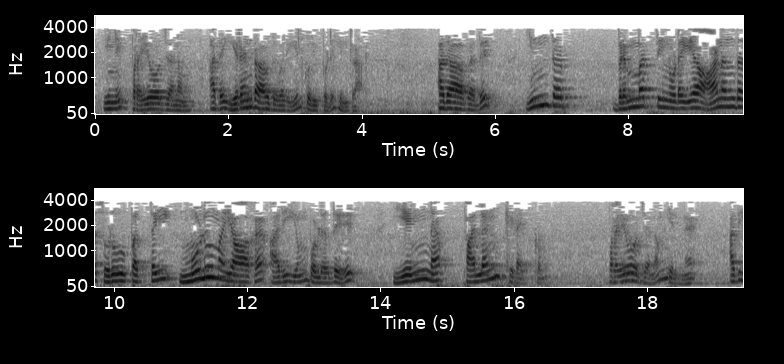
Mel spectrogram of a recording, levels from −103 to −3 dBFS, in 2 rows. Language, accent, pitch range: Tamil, native, 150-205 Hz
